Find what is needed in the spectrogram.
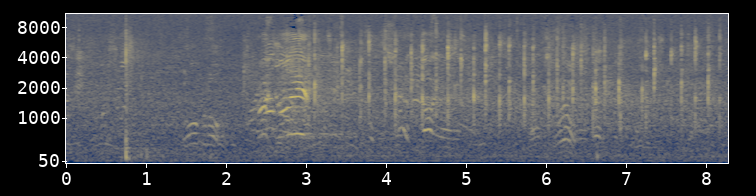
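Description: Voices shouting and calling across a football pitch during a youth match, with one sharp thud of a kicked ball under a second in and a run of light clicks later on.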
